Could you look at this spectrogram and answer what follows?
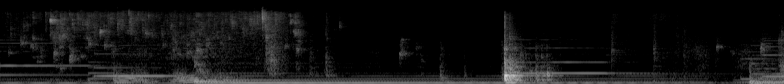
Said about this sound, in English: Let me check on this water. Ooh-wee. Oh, man, that bath is looking beautiful. That bath is looking beautiful. The bubbles are crazy.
